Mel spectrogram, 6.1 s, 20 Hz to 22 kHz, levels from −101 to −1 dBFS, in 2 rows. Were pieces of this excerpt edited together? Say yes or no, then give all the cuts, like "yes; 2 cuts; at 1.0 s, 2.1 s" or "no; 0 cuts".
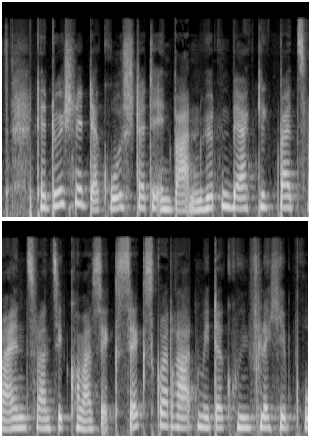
no; 0 cuts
